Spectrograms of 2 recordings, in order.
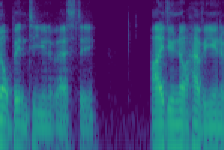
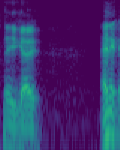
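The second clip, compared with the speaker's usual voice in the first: normal talking voice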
